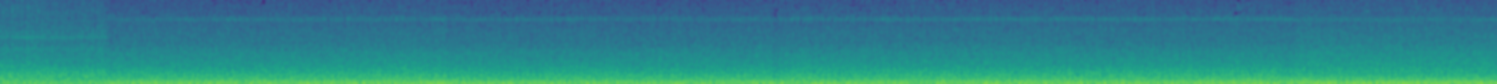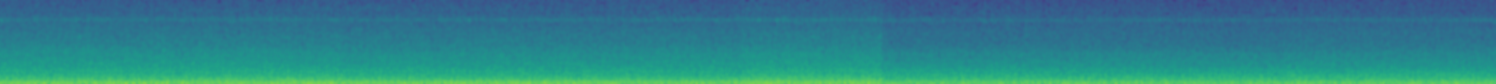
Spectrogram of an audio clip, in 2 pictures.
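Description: Steady rush of wind and engine noise inside a military transport aircraft's cabin in flight with the rear ramp open.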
